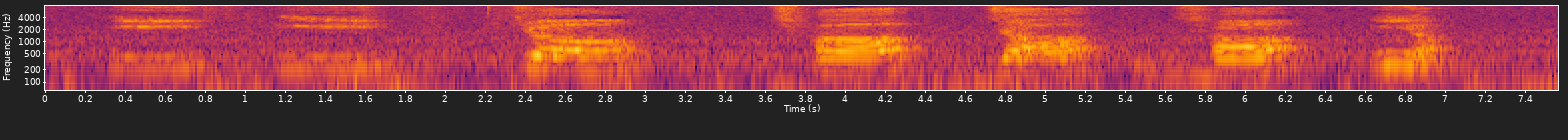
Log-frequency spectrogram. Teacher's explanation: यानी कि तालु से इसका उच्चारण होता है, यानी कि हमारी जीभ जो है तालु में रह सकती है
